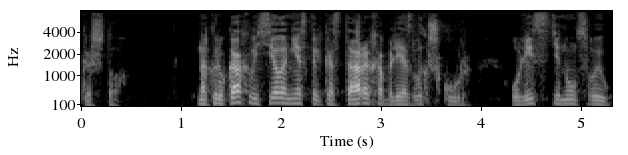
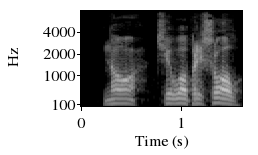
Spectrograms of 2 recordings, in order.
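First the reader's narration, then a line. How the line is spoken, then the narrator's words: Grumbled. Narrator (Russian): проворчала она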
